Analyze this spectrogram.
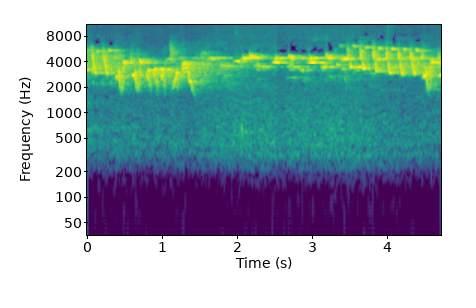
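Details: Birds singing in the morning, with fast descending chirps and trills up front followed by a steady run of high, clear whistled notes and a fresh burst of quick repeated trill notes toward the close.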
